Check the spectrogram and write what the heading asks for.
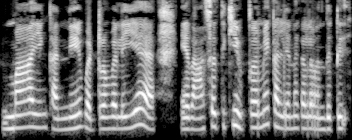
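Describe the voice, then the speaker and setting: Woman doing a fussy talkative cartoon mom, high voice, dry close sound. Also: fairly even intonation, fast, no room sound, close to an everyday voice. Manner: fussing, affectionate. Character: middle-aged mother of the bride, fussing and talkative.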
